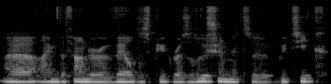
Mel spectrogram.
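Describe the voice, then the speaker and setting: A man, a native Russian speaker and arbitration lawyer, giving a measured, articulate panel talk over a video call. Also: mid-range voice, flat delivery, darkish tone, slight background noise. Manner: measured, articulate with light fillers. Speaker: arbitration lawyer, founder of a disputes practice.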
